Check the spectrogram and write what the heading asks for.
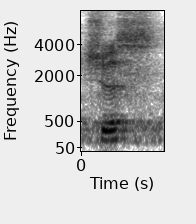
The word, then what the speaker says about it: Tschüss: And then between friends or family, there's the less formal Tschüss, which has a very sharp S sound at the end.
